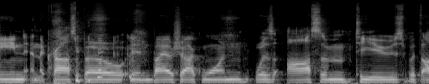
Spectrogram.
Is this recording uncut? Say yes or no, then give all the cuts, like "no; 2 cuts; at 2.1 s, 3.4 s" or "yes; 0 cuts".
yes; 0 cuts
